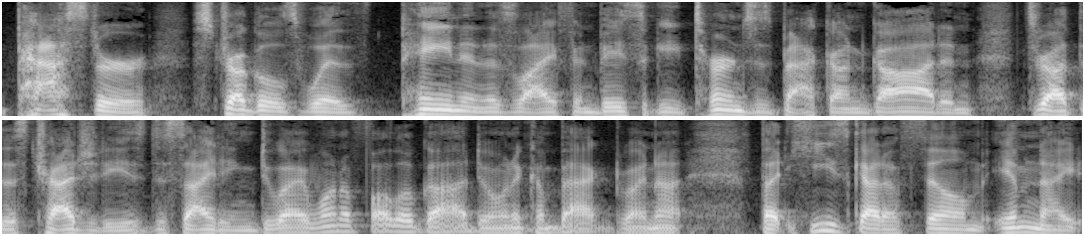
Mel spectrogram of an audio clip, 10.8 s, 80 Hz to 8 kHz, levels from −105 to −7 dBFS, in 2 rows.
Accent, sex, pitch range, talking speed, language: American, male, 110-150 Hz, 235 wpm, English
